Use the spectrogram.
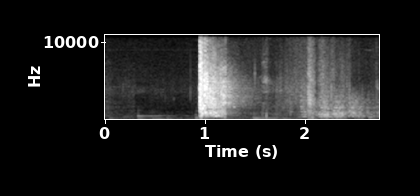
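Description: A single loud, sharp crack from a 9mm pistol firing SimX Defense Core +P ammunition at a range is heard close by, followed by a quick decaying tail, with faint tones beforehand.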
